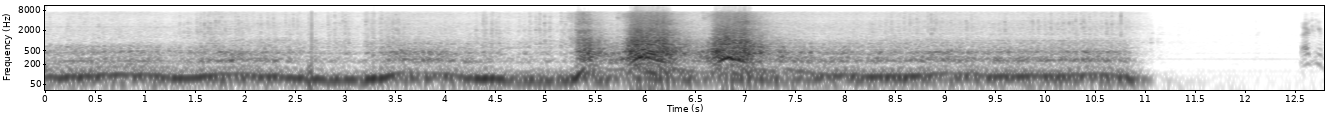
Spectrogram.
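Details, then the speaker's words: Paul's 355 small-block Chevy with .480-lift cam and NASCAR heads, already warmed up, pushed outside in Canadian winter running on open headers: deep lumpy V8 idle, two sharp throttle blips, clean shutdown, even running, no valvetrain tick; normal running. "we warmed it up already with muffers on we're going to push it outside this is Canadian winter"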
